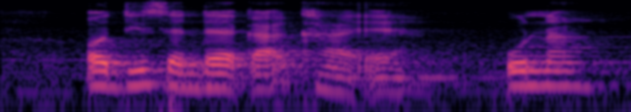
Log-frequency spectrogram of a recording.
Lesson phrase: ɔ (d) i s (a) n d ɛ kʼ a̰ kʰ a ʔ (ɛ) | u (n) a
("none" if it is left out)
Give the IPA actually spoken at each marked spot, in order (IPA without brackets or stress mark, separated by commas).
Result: d, ɛ, ɛ, n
